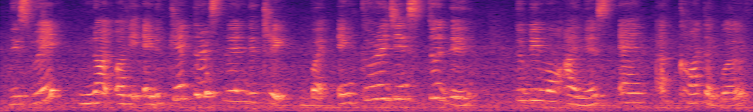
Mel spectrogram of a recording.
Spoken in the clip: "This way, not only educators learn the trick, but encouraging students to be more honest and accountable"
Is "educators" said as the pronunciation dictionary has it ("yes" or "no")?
no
